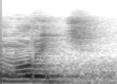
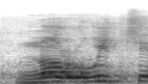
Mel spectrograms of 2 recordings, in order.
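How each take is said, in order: First: "Norwich" with silent w, Norrich; correct English Norwich. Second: "Norwich" with the w sounded, Nor-wich; spelling reading of "Norwich", Nor-wich; Norwich as spelt. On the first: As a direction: drop the w from "Norwich". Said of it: "itu bacanya Norwich". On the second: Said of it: "Norwich itu bacanya Norwich". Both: Shown as a demonstration.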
